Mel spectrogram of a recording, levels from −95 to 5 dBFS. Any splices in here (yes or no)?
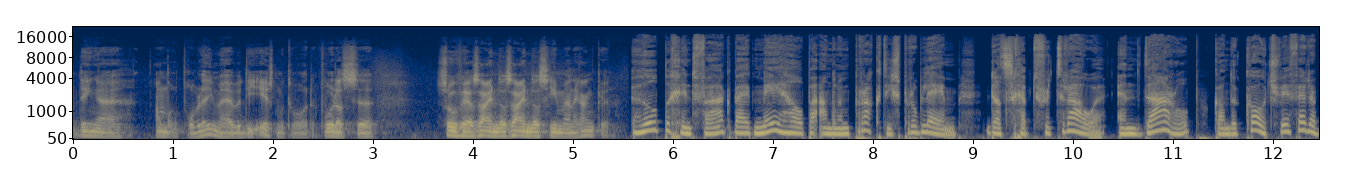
yes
